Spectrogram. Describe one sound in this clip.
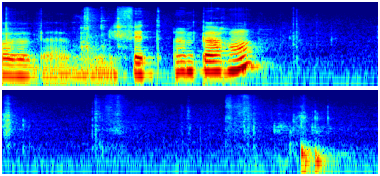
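Stiff card sheets rustle and tap as they are handled.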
